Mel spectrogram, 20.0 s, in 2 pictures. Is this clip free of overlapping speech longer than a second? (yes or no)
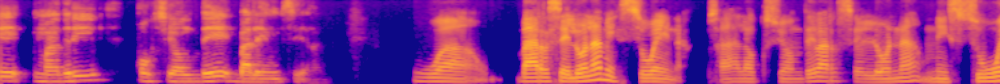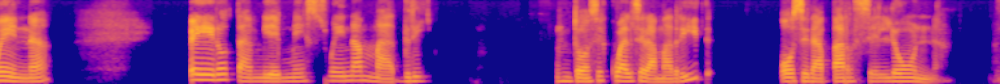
yes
